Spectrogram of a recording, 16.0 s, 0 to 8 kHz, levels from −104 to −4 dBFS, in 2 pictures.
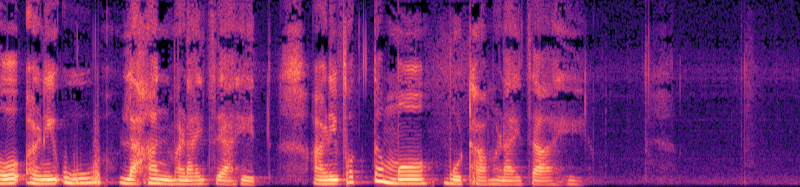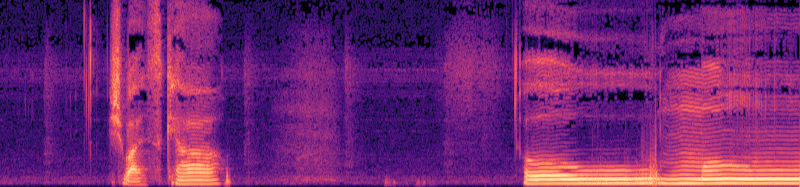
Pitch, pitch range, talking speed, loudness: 175 Hz, 155-185 Hz, 55 wpm, -16 LUFS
